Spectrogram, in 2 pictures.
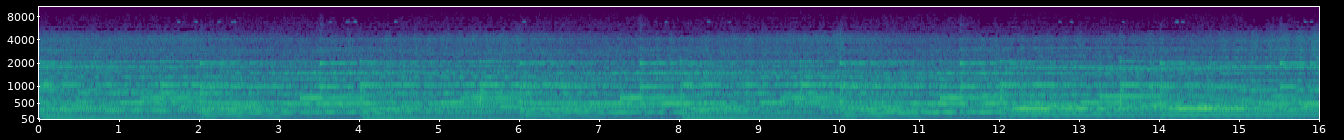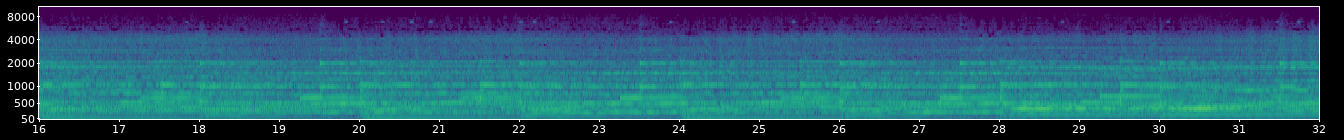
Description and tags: Solar winds (Perfect loop, smaller size)
A very mellow and ambient music loop. Completely seamless. It has a horrid start because of the whole seamless loop stuff, please read further down.
The piano piece is one of josefpres' many beautiful looping piano melodies. I added some effects and an ambient mellotron using the free, but stunning RedTron SE VST instrument, which uses recorded samples of a real mellotron. Highly recommended if you are looking for an authentic mellotron sound.
Please excuse the rough start, the reason why it sounds so weird is because it is a Prefect Loop, that means that everything, including all the effects, loops perfectly. What you hear in the very start is the reverb and delay effects from the end carrying over to the start. It will sound completely seamless once looped!
I highly recommend fading it in because of the weird beginning, wherever you decide to use it, if it is in a game, a video or whatever.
